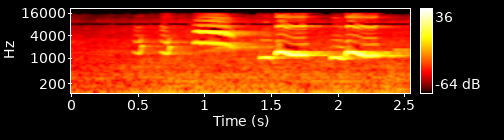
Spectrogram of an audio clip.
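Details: Two quick rising notes from a Black-throated laughingthrush lead into a loud drawn-out whistle, followed by a pair of swooping, falling whistled phrases.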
